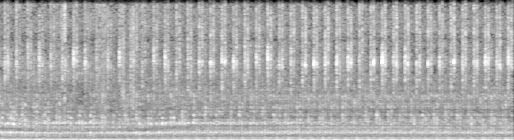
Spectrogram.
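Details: Cammed Tahoe with DOD delete kit, cold start: sharp even ticking about three per second over a lumpy cammed idle, louder now; suspected exhaust leak at flange or header gaskets, still down on power when driving.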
